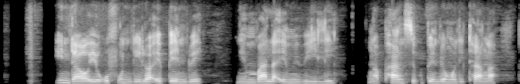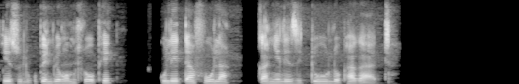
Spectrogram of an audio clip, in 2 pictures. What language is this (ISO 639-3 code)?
nde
